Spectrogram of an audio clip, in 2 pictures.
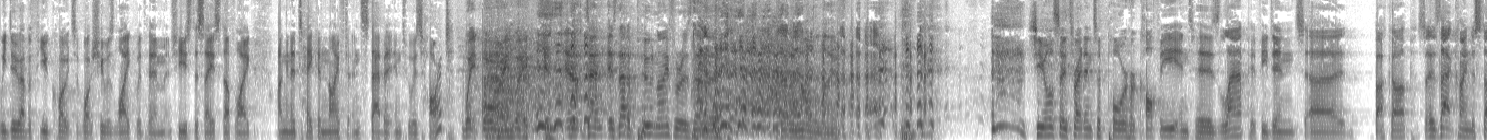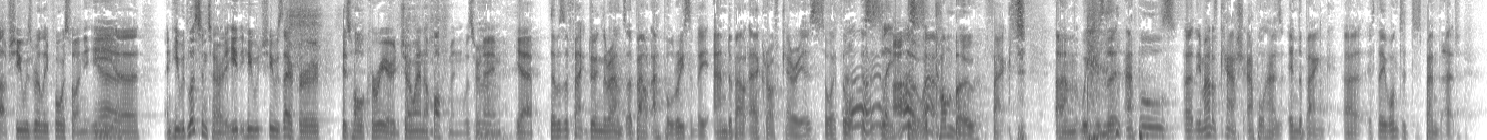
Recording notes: Live from Edinburgh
